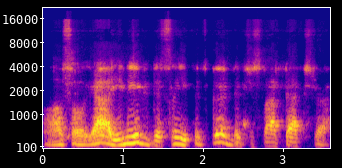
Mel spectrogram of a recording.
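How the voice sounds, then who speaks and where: A man's voice: on the high side, animated, normal speed, gravelly, warm tone, low-quality recording. A man talking casually in an informal chat.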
